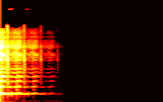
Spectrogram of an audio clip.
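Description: Violin holding the song's final note, which fades out within the first second.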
